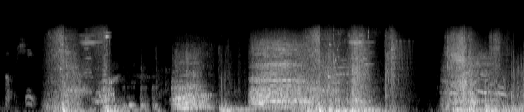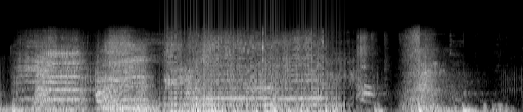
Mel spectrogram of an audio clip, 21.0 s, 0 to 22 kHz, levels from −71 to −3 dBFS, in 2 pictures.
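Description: From 13.66 to 17.60 s the audio turns into a rigid, metallic 200 Hz buzz: robotic sound from repeated short buffers, likely from audio arriving too seldom, so 5 ms stretches replay and about half is repeats. A spectrogram shows evenly spaced 200 Hz comb lines; the waveform, identical recurring cycles.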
